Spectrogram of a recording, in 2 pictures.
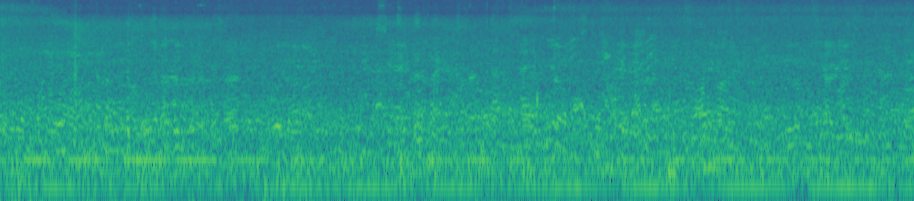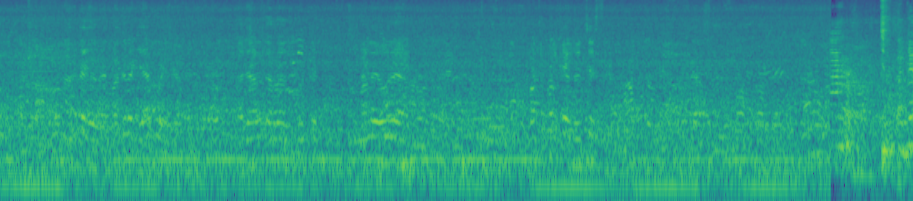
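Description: A crowd of men murmurs and chatters outdoors.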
